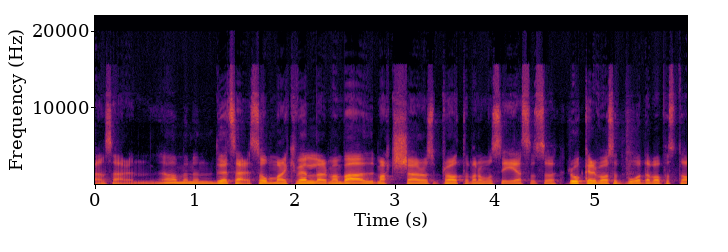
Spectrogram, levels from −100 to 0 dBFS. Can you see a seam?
yes; 1 cut; at 4.7 s

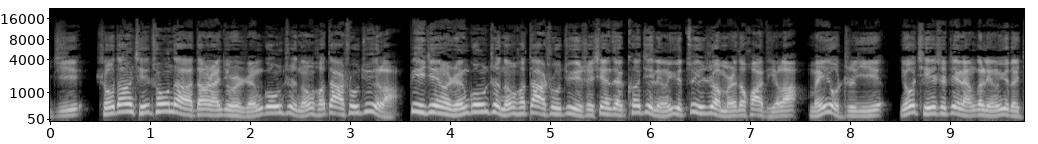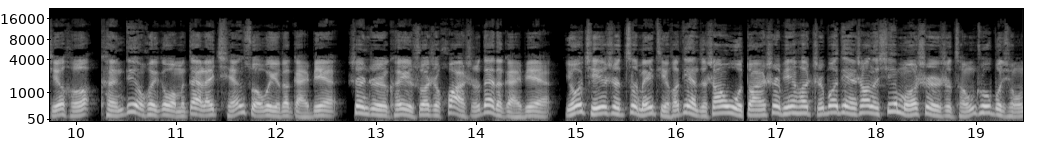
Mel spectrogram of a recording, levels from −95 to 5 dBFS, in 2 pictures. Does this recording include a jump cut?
yes; 2 cuts; at 14.8 s, 16.7 s

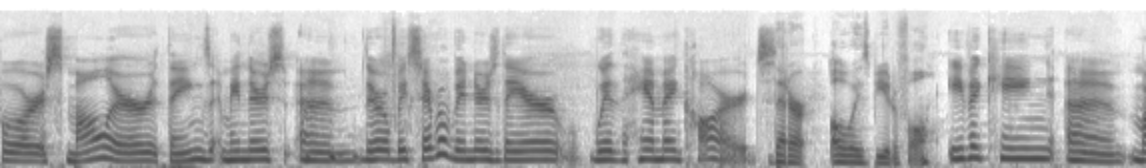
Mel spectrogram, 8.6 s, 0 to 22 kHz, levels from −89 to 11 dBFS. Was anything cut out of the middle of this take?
no; 0 cuts

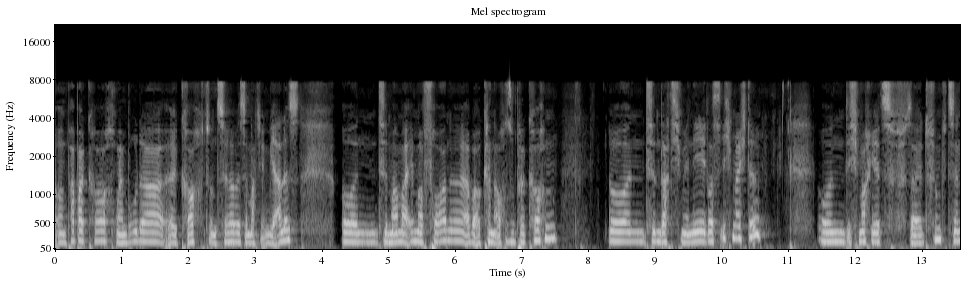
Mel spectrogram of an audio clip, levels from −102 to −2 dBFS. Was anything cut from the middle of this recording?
yes; 1 cut; at 9.8 s

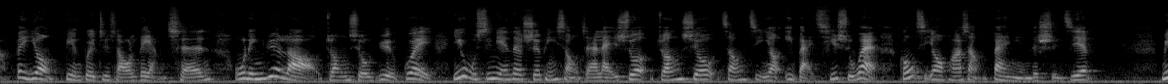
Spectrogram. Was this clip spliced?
no; 0 cuts

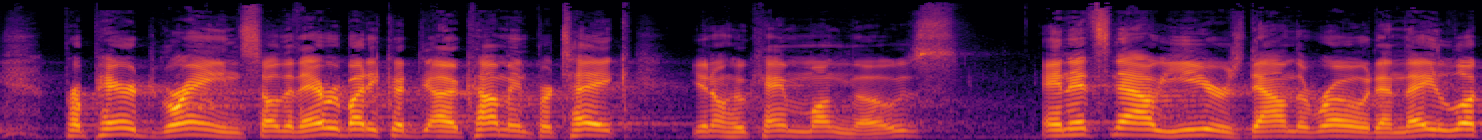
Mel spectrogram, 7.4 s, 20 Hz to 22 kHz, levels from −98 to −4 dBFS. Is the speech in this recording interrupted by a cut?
yes; 1 cut; at 5.2 s

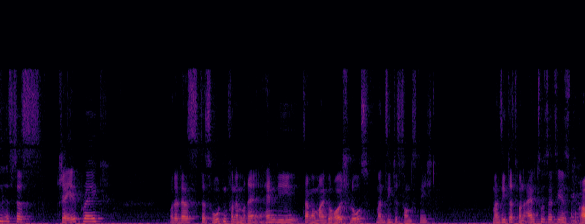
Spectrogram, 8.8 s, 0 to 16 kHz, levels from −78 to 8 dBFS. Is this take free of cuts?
yes; 0 cuts

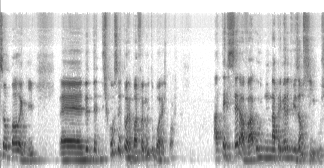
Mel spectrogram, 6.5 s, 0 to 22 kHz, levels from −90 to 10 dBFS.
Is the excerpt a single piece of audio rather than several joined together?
no; 1 cut; at 4.2 s

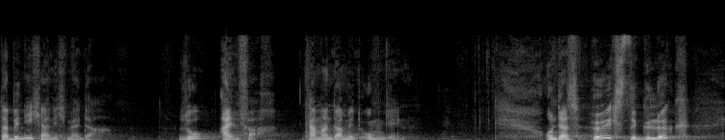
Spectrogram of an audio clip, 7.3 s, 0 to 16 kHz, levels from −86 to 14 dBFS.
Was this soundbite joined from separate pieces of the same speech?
no; 0 cuts

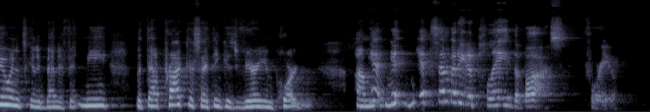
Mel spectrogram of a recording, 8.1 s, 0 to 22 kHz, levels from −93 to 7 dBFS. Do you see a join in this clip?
no; 0 cuts

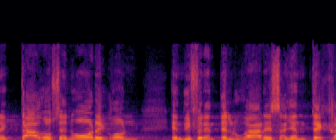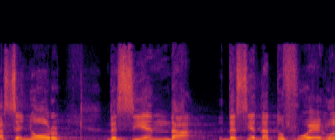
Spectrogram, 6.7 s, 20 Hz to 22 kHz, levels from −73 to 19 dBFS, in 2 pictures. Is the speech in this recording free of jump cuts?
yes; 0 cuts

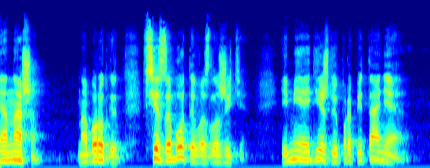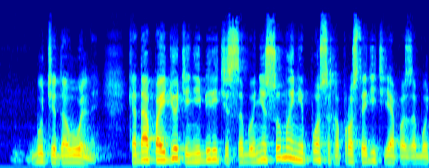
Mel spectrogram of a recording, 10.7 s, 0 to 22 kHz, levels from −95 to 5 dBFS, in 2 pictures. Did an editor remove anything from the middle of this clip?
no; 0 cuts

